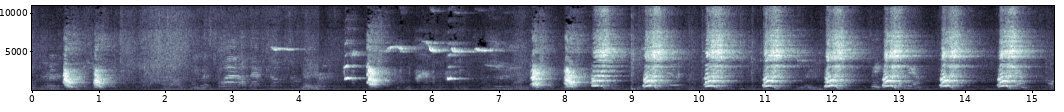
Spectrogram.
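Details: Strider, a Belgian Malinois, during Fetch-It air retrieve dock diving practice: a run of sharp, excited barks about once a second, broadband and punchy, after a stretch with a handler's voice and brief chirpy sounds.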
